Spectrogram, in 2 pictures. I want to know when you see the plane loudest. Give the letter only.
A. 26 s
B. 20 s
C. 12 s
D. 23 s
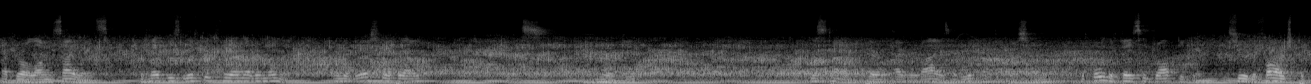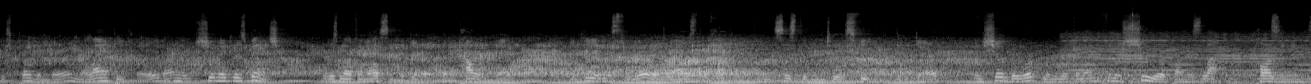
B.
